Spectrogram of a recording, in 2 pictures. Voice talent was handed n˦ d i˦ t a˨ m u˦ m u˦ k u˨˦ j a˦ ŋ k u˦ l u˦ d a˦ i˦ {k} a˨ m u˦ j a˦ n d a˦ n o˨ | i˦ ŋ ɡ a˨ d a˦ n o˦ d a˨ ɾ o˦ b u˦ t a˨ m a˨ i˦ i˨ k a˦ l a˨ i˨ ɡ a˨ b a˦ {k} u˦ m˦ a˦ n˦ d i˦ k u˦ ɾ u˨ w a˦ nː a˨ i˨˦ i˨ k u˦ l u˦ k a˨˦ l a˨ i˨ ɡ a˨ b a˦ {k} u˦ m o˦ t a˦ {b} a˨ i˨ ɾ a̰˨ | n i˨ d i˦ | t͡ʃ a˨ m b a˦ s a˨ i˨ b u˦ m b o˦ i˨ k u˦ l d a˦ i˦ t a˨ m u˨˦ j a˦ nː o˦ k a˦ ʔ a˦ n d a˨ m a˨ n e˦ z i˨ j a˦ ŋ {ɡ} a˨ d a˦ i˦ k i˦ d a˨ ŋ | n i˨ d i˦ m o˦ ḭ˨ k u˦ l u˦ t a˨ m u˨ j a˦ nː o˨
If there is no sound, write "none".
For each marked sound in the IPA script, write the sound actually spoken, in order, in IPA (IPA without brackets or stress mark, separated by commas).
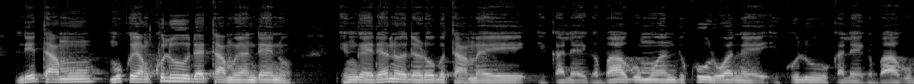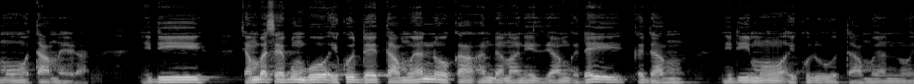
t, ɡ, ɡ, m, ɡ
